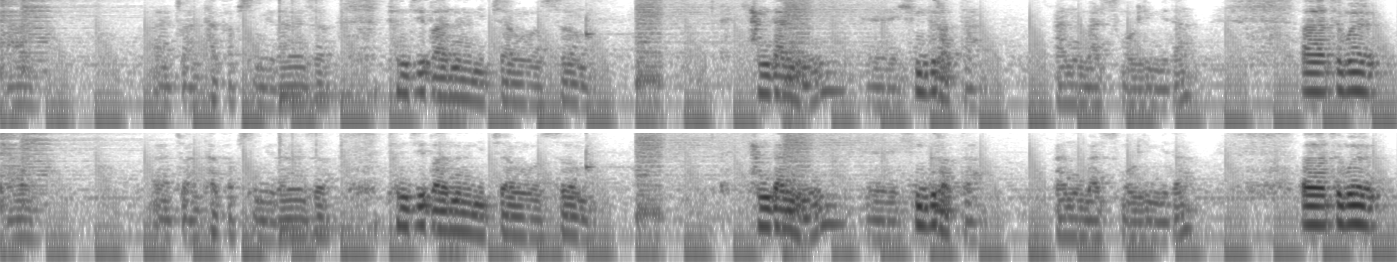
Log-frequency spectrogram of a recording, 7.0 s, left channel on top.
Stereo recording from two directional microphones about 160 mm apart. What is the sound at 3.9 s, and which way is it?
Speech, centre (ahead or behind).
